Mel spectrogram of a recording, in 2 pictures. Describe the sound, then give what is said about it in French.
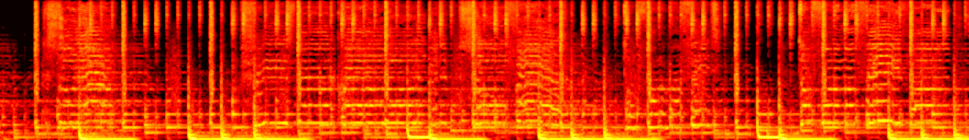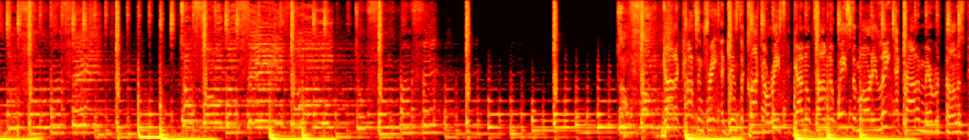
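A rap track plays on the radio, loud and steady, driven by a heavy, punchy bass beat under a dense, continuous musical backing, with a brief thinning of the mix near the end. “Et juste avant le son que vous entendez derrière moi, il fait son grand retour.”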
